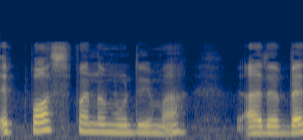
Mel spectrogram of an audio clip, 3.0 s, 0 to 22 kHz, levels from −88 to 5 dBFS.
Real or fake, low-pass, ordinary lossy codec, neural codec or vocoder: real; 7.2 kHz; MP3, 48 kbps; none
